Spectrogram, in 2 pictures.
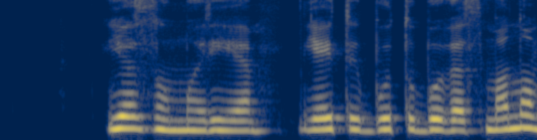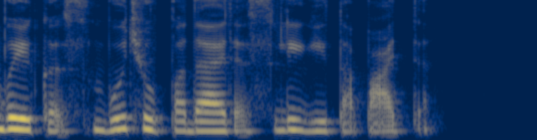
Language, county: Lithuanian, Vilnius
